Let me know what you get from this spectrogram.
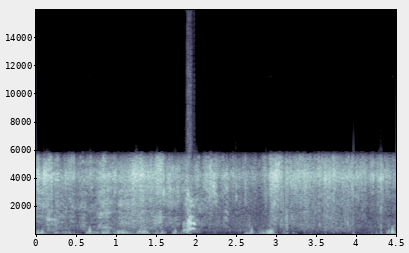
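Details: Golden Retriever puppy Jolly playing with his friend Kasey, recorded 2/9/10: a short sharp bark-like yip near the middle among soft grunting huffs and scuffling play noise, with steady broadband rustle throughout.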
